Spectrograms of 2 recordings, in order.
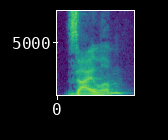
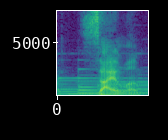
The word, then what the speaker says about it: Xylem: XYL, this is Xylem. I think how you say it. XYLEM is how you spell it.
